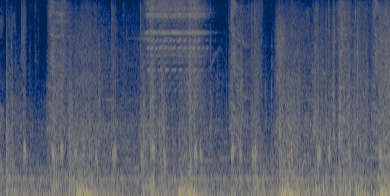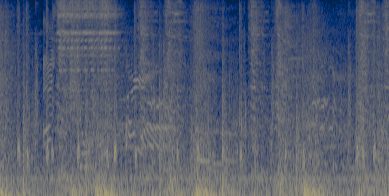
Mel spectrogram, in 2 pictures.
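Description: A horse in a Forsaken Valley video game match neighs and whinnies repeatedly while its hooves clip-clop in a steady rhythm, loud and close over busy game noise and mechanical creaks.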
